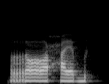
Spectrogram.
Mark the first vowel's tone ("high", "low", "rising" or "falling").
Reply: low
